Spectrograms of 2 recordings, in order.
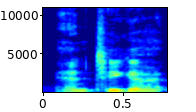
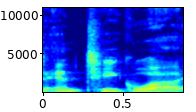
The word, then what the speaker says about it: Antigua: But when you look at it, it looks like it's Antigua. It's spelled that way.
